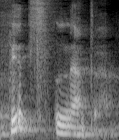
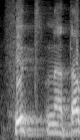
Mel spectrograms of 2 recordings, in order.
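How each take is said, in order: First: The t sounds are released with an exaggerated breath. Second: The t sounds are released cleanly without extra breath. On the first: The speaker calls it wrong. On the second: The speaker calls it right.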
